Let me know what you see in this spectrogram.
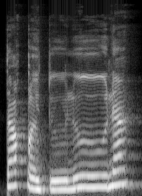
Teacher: قاف پہ قلقلہ کیا، نون کو جلدی پڑھا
